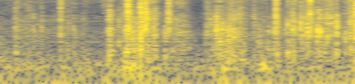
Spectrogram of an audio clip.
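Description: Crinkly plastic bag from Mr. Potato Head toy packaging being handled close up, with bursts of crumpling and rustling over about two seconds and no talking.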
